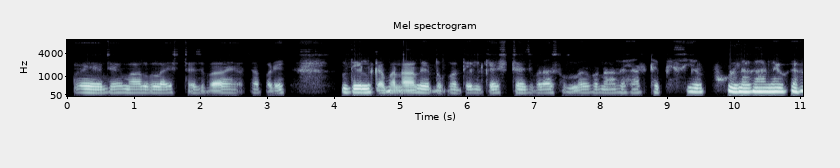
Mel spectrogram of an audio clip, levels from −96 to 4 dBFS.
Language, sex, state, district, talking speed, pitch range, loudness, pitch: Magahi, male, Bihar, Lakhisarai, 135 wpm, 130-165 Hz, -17 LUFS, 140 Hz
